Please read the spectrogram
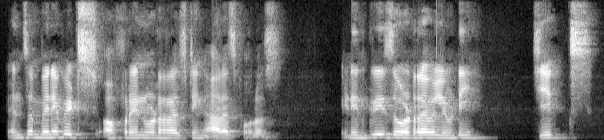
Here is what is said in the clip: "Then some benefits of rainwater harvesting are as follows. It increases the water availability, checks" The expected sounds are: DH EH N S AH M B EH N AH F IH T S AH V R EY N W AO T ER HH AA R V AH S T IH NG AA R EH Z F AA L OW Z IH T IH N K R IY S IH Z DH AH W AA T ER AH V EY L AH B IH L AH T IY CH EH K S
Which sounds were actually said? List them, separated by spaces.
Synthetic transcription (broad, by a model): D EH N S AH M B EH N AH F IH T S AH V R EY N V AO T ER R AH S T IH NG AA R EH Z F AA L OW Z IH T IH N K R IY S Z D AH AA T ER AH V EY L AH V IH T IY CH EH K S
